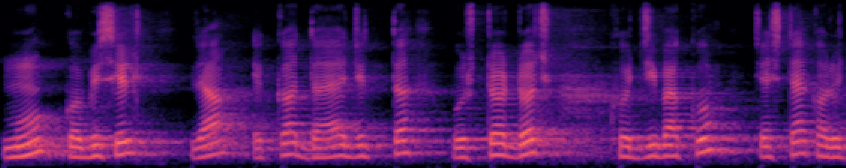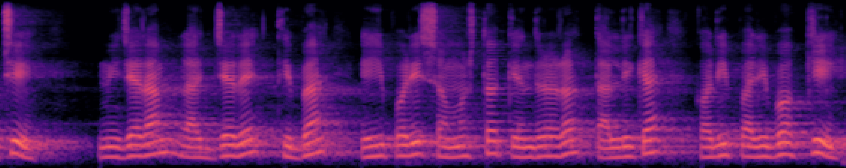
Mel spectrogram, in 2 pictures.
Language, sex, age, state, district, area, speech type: Odia, male, 18-30, Odisha, Jajpur, rural, read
